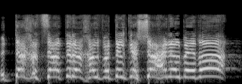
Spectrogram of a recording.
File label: order cover van white, battle chatter, english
